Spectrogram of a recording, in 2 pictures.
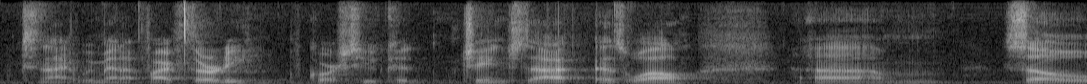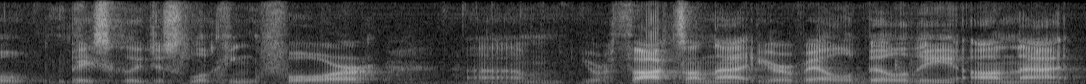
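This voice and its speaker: A man with a very low voice and a bright, forceful edge walks a commission through its scheduling rules. He talks in a measured way, pausing on frequent ums. Faint noise hums under the recording. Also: creaky. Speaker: city staff member. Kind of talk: explaining procedure at a public meeting.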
